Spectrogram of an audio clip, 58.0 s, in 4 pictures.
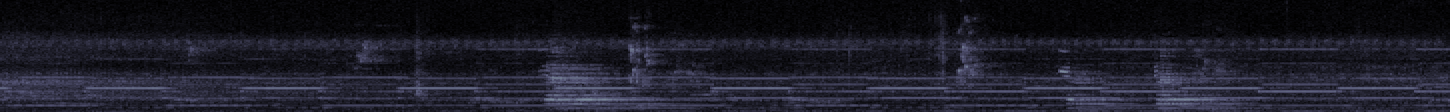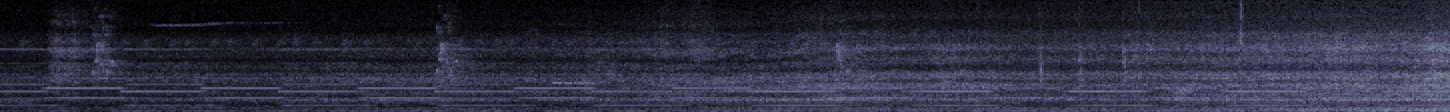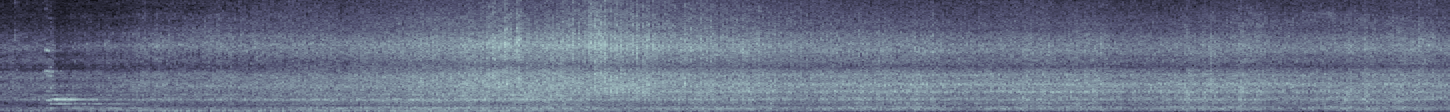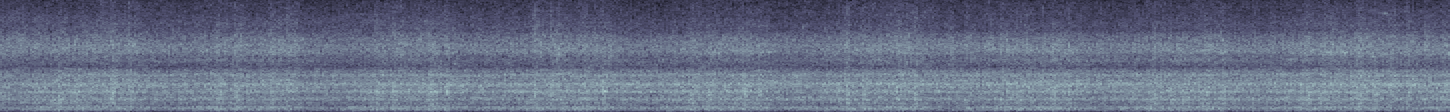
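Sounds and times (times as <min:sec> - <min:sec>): diesel locomotive passing: 0:00.0 - 0:58.0
train horn blast: 0:05.2 - 0:07.2, 0:10.6 - 0:46.0.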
